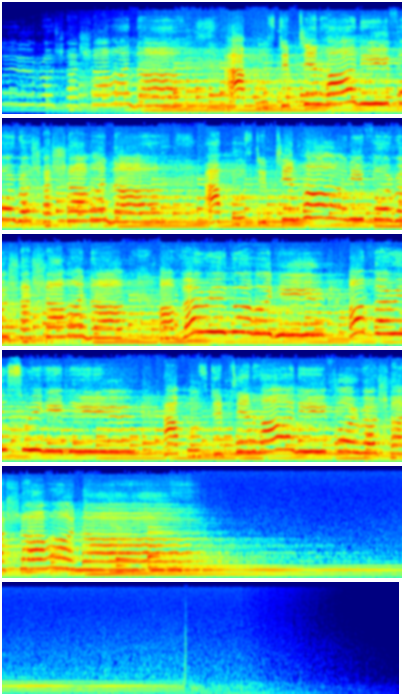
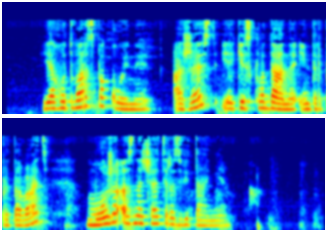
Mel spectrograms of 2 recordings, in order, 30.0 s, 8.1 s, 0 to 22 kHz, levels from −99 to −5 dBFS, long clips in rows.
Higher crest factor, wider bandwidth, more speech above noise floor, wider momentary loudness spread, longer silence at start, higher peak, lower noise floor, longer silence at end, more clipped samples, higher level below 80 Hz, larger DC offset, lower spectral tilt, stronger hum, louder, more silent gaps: second, 14 dB vs 22 dB; first, 16.5 kHz vs 11.5 kHz; first, 59 dB vs 38 dB; first, 16 LU vs 12 LU; second, 0.2 s vs 0.5 s; about the same, -4 dBFS vs -4 dBFS; first, -78 dBFS vs -62 dBFS; first, 3.25 s vs 0.8 s; neither; about the same, -60 dBFS vs -60 dBFS; neither; about the same, -5 dB/octave vs -5 dB/octave; neither; first, -18 LUFS vs -25 LUFS; neither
